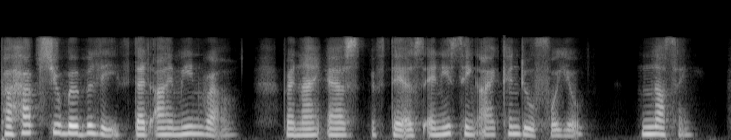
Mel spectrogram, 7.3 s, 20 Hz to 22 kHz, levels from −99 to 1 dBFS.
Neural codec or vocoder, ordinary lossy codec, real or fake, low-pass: codec, 16 kHz, about 1 kbps, DyCAST, with the encoder's durations; AAC, 32 kbps; fake; 7.2 kHz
